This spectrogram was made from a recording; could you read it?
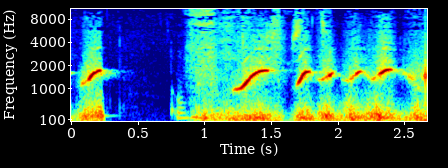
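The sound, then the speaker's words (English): A person whistles a catcall-style whistle: a short rising note, a pause, then a longer upward swoop followed by a quick run of wavering, tune-like notes, with breathy noise underneath. “Is that the only whistle for catcalling?”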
